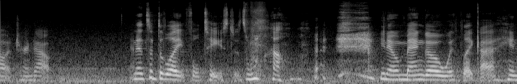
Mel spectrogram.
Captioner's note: laughing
